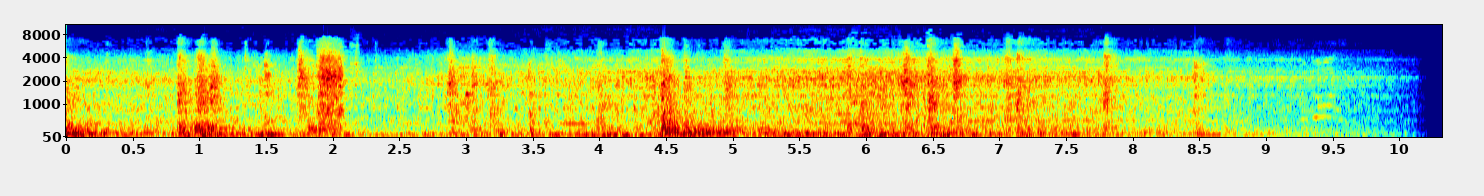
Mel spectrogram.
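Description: A truck engine rumbles at idle.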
